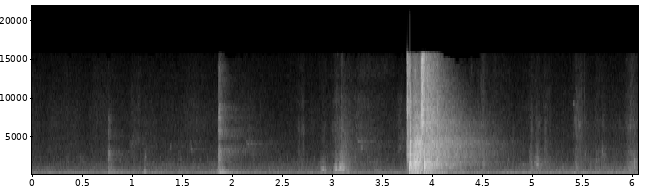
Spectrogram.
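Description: Pneumatic pin nailer fastening MDF panels: a few light clicks, then about four seconds in one loud sharp shot with a rush of air that dies away over about a second.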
